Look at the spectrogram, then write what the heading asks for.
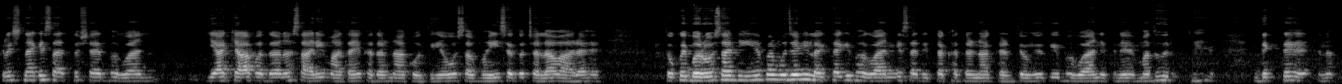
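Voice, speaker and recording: Animated high-voiced man teaching scripture. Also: moderate pace. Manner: animated, acts out quotes, frequent tag questions; playful, laughs while explaining. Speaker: spiritual teacher. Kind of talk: scripture discourse.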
